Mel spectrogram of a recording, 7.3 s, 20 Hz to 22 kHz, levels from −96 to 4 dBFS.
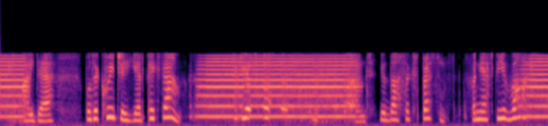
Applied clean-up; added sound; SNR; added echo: neural diffusion model UNIVERSE++.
